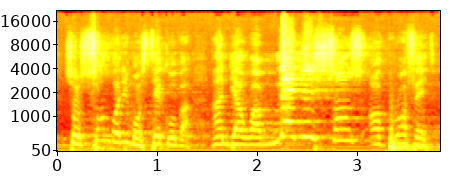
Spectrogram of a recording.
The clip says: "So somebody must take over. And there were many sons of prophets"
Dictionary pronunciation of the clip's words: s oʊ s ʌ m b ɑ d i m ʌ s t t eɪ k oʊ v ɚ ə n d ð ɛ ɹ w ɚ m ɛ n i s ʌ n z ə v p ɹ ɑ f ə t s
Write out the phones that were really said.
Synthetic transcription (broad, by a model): s oʊ s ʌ m b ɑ d i m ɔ s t t eɪ k oʊ v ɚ ə n d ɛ w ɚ m ɛ n i s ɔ n s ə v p ɹ ɑ f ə t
